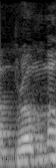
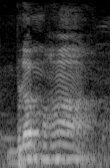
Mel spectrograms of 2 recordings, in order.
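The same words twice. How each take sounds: First: ব্রহ্মা said wrongly as brombha, with a b sound; ব্রহ্মা as bromba, the mistake students make; wrong pronunciation. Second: ব্রহ্মা said as bromha, with an m-h cluster; correct pronunciation. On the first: Teacher shows students the wrong way, saying bromba. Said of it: "ব্রহ্মা বলবেন না আবার". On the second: Teacher gives students the right Sanskrit form, bromha. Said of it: "সংস্কৃত উচ্চারণ". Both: Shown as a demonstration.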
